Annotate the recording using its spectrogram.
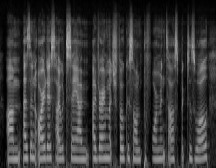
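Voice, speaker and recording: A woman's high voice at a fairly quick pace, dry and close with no echo, on a very clean recording with a silent background. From England (northern England and West Midlands), born in Ireland. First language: not English. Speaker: pop and R&B singer-songwriter and dancer. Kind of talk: interview. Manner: casual, many filler words.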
